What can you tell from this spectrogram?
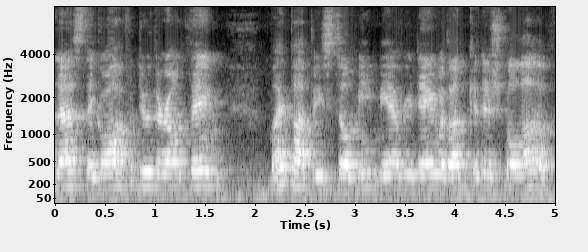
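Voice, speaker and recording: A man with an American accent speaks in a fairly high pitch, with audible room echo and noticeable background noise. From US Midwest, Detroit area, Michigan. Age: 60s. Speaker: pastor. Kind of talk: sermon. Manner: conversational, with frequent fillers.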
